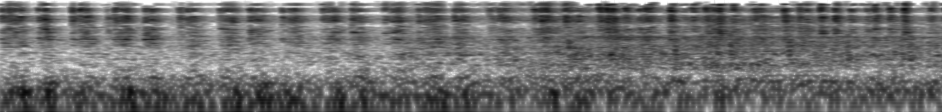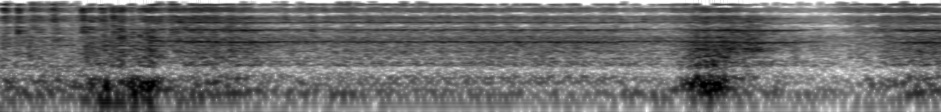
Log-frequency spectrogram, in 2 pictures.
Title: Excuse the belt squeal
